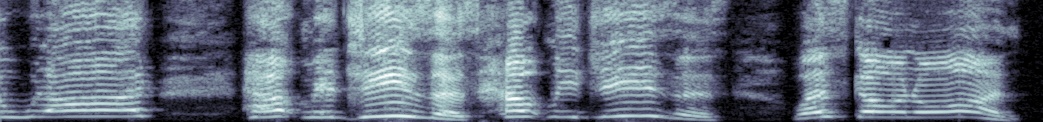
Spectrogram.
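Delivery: playful mock prayer of disbelief; exasperated plea to Jesus. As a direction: beg heaven for patience, mock despair. Exasperated reaction to interview claims.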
